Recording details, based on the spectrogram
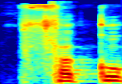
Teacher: فکو کے اندر کاف باریک ہے، اس کو بڑا قاف نہیں پڑھنا، چھوٹا کاف پڑھنا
